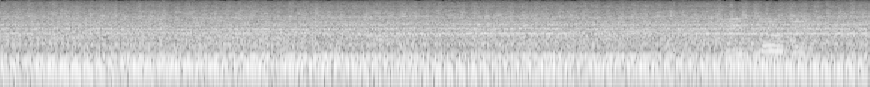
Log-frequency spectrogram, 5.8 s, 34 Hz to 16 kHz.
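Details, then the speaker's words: Craftsman DLT3000 lawn tractor with factory Honda 16.5 hp engine, free no-start machine, started on choke: even, steady, quiet idle with no misses, knocks or hunting; normal idle, may still need carb cleaning. "that is incredible it's running really smooth too it's super quiet"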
